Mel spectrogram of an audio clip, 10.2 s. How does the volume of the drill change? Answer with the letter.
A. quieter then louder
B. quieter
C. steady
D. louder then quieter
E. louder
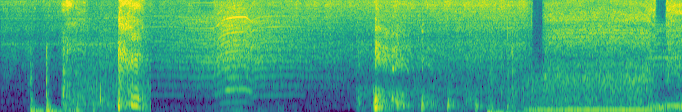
D.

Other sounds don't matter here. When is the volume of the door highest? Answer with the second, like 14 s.
1 s.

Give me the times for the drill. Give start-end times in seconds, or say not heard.
0.0-5.0.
